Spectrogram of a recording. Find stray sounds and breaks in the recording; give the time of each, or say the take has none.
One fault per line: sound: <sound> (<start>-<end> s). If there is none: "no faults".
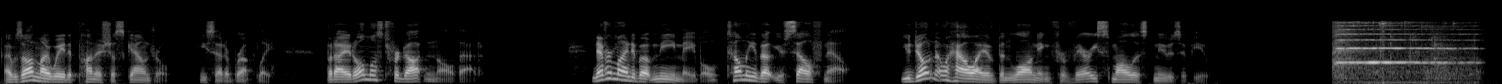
sound: squeak (13.3-14.9 s)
